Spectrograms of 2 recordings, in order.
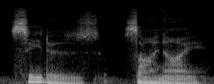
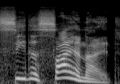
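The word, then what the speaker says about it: Cedars-Sinai: We are looking at how to pronounce the name of this hospital in Los Angeles, California. How do you say it? Cedars Sinai.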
